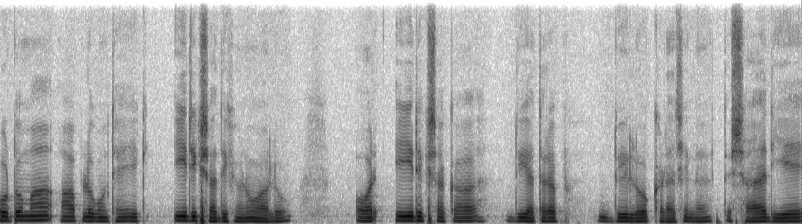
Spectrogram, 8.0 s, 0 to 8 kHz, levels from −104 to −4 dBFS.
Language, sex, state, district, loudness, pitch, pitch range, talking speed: Garhwali, male, Uttarakhand, Tehri Garhwal, -18 LUFS, 125 Hz, 120-140 Hz, 165 wpm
